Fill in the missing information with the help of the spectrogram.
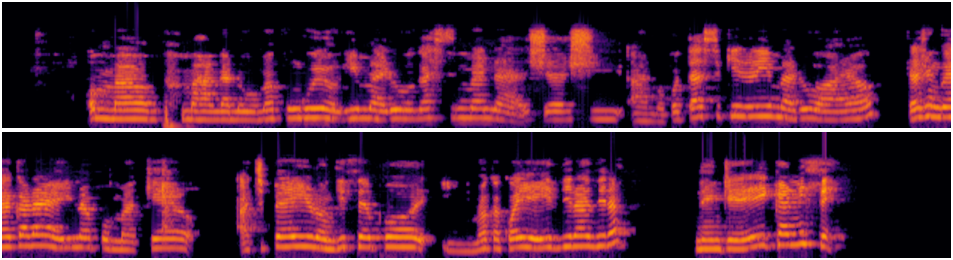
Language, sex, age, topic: Oshiwambo, female, 18-24, finance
